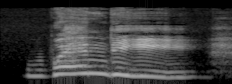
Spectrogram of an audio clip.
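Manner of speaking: high, loud whimpered cry of a name; whimpering call. Retold or imitated. Woman in labor calling her nurse back, high whimpering cry. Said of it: "I kind of whimpered".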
